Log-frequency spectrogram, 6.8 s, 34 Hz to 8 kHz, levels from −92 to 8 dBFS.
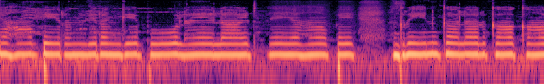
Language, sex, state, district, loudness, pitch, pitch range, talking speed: Hindi, female, Maharashtra, Gondia, -15 LUFS, 235 Hz, 230-235 Hz, 115 wpm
